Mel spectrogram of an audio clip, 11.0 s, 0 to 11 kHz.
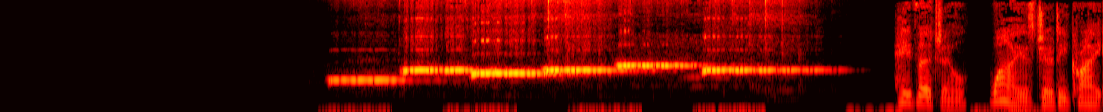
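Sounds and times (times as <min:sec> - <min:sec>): whistled tune: 0:03.2 - 0:08.7.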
